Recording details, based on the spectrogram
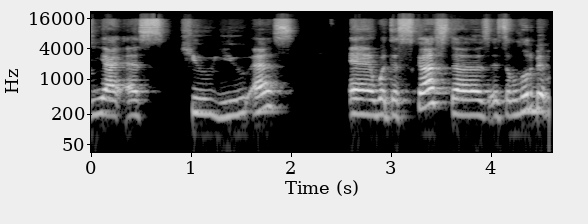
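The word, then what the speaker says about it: Disqus: is I signed up for a tool called discuss and that's spelled d-i-s-q-u-s and what disgust does is a little bit more of a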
